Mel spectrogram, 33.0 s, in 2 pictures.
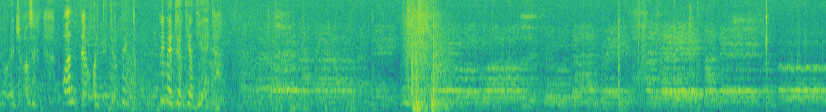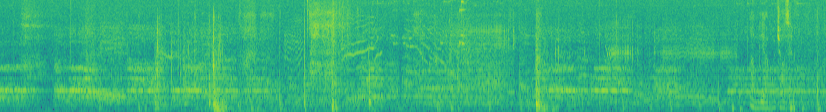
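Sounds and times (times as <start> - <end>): choir singing held notes: 0.0 - 33.0
heavy thud: 8.2 - 9.1, 19.6 - 24.2.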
